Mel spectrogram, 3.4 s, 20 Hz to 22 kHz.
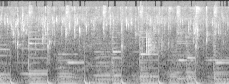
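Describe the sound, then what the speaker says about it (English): Cumin seeds, slit green chilies and carom seeds sizzling in hot oil in a pan for a chana gravy, a steady close crackle with rapid popping spatters throughout and no talking. "Into this I am adding 1 teaspoon of cumin seed, 2 green chili which I had slit, and also I'll be adding a pinch of ajwain or carom seed."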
